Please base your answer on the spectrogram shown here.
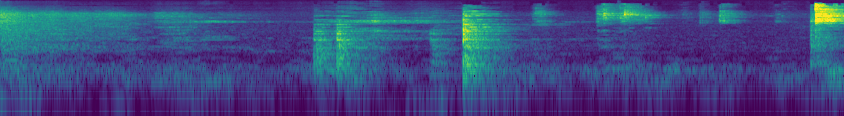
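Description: A knife cuts a baked lemon tea cake into pieces, giving a few scraping, clinking strokes against a tray or plate, close by and without talk.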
